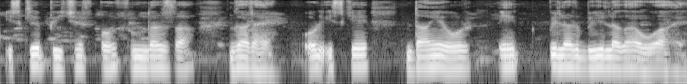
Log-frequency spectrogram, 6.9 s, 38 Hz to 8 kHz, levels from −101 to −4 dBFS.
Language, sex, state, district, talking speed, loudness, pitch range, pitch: Hindi, male, Uttar Pradesh, Saharanpur, 150 wpm, -15 LUFS, 105-115 Hz, 110 Hz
